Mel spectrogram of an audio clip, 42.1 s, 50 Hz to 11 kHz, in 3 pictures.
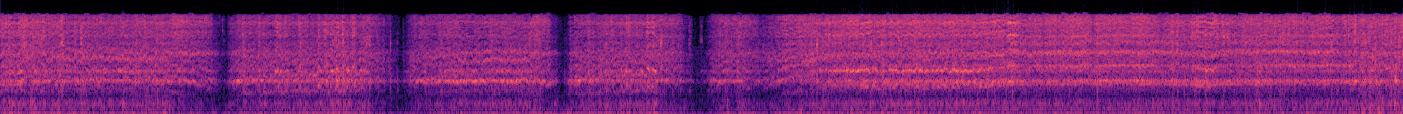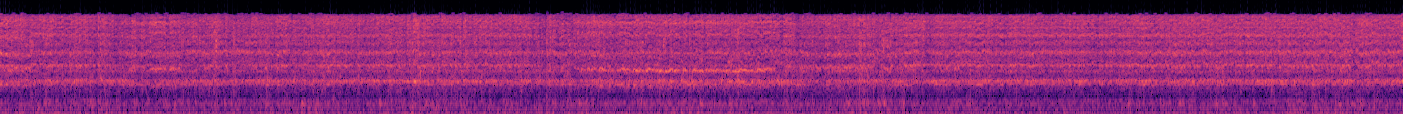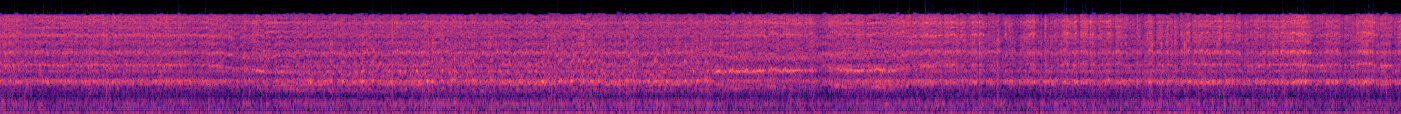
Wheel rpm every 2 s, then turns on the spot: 160, 110, 100, 80, 180, 230, 230, 230, 230, 230, 210, 220, 230, 240, 230, 210, 200, 190, 210, 230, 230.
none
